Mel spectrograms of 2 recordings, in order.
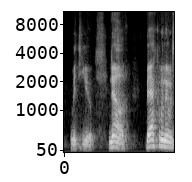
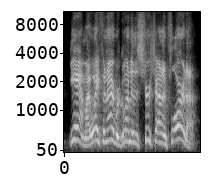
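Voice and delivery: caller's voice; 12 semitones higher, 3 dB louder than usual. Retold or imitated. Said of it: "and he says".

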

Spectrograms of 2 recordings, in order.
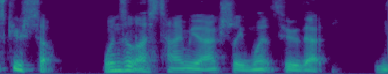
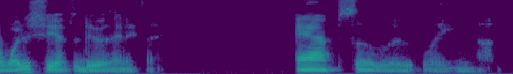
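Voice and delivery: much softer, quick rueful aside; sheepish aside; 7 semitones lower, 12 dB quieter, faster than usual. Acted. Preacher admitting he barked at his wife, soft rueful aside. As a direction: admit it quietly.

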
